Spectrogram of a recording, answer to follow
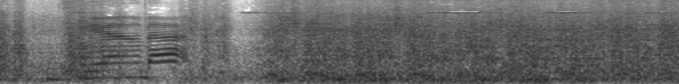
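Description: Automatic car wash heard from inside the car: a steady rush of water spray and rotating brushes against the car body and windows, settling into an even wash noise about two seconds in.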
